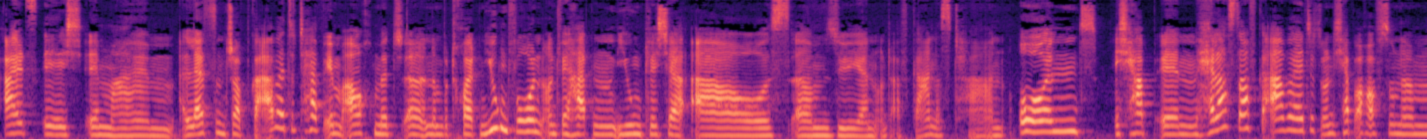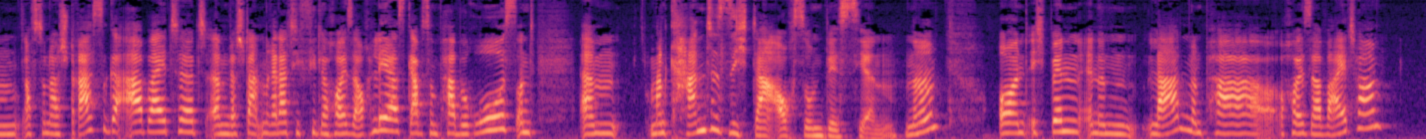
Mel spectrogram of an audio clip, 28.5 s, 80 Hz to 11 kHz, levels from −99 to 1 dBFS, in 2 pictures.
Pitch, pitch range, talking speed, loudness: 215 Hz, 195-255 Hz, 160 wpm, -19 LUFS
